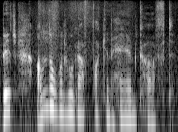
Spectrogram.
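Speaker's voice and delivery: high-pitched retold outrage; indignant comeback. Acts out indignant reply to girlfriend.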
